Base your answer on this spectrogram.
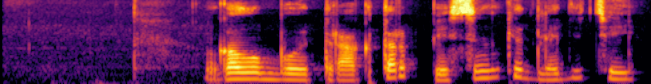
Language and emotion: Russian, neutral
